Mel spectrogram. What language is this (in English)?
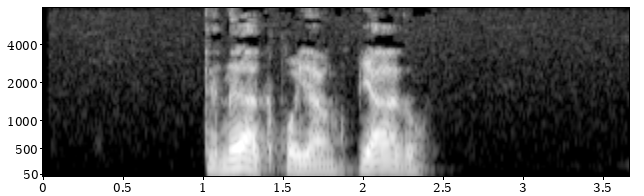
Copainalá Zoque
